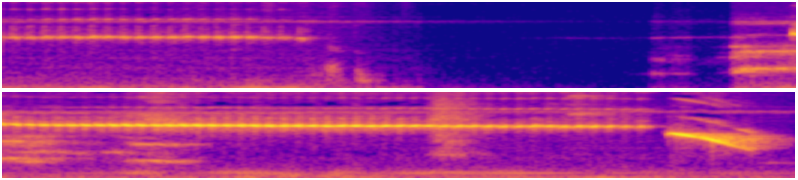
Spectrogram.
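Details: Cage-bird training recording of a common iora (cipow sirtu): a high sustained trill, a pause, then a louder rapid pulsing trill with low chatter, ending in a sharp downslurred whistle.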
